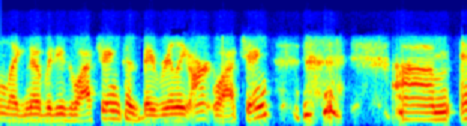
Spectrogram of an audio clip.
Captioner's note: laughs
